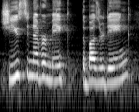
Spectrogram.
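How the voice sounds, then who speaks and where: A woman's voice: fairly high pitch, a little fast, slight background noise. Chatty woman baking at home. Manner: chatty, playful, talks to viewers. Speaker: home baker, co-host. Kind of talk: casual kitchen chat on a livestream. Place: home kitchen.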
